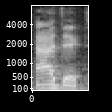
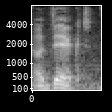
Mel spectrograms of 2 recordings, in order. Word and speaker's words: addict: accent, you know, like the difference between addict and addict is just what syllable you emphasize.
